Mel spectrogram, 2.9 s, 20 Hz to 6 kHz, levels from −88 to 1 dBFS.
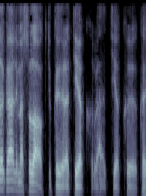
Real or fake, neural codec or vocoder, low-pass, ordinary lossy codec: fake; codec, 16 kHz in and 24 kHz out, 0.9 kbps, LongCat-Audio-Codec, fine tuned four codebook decoder; 5.4 kHz; MP3, 32 kbps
